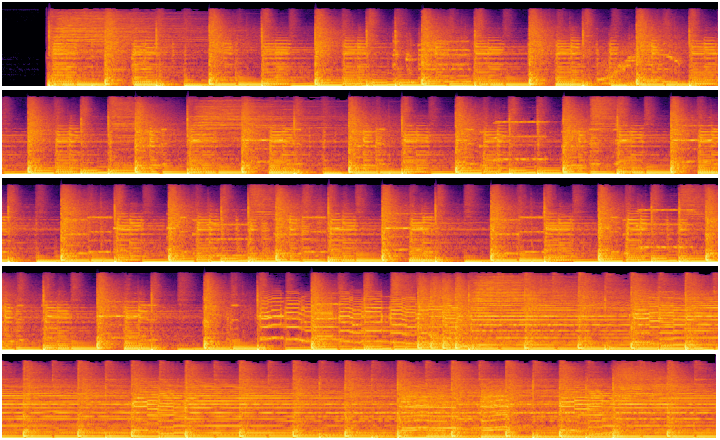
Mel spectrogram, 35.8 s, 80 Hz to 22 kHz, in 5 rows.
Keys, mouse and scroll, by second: 0.0 a, 1.7 6, 2.0 Return, 4.1-6.5 drag, 7.9 click, 9.4 click, 10.7 a, 12.2-13.1 typing, 15.2-17.4 drag, 19.8 scroll down 1, 20.1 middle click, 21.0 middle click, 21.8 scroll up 1, 23.2 click, 24.7 click, 25.6 click, 27.9 click, 28.7 scroll down 1, 28.9 middle click, 29.7 middle click, 30.1-30.6 scroll up 1, 32.6 middle click, 33.7-35.2 middle drag.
